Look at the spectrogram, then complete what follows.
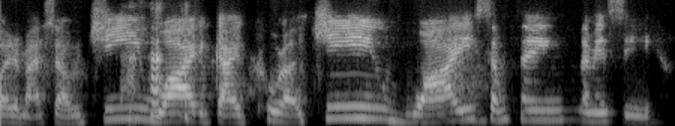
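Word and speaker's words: Gyokuro: I cannot even spell it myself. G-Y Gaikura.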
